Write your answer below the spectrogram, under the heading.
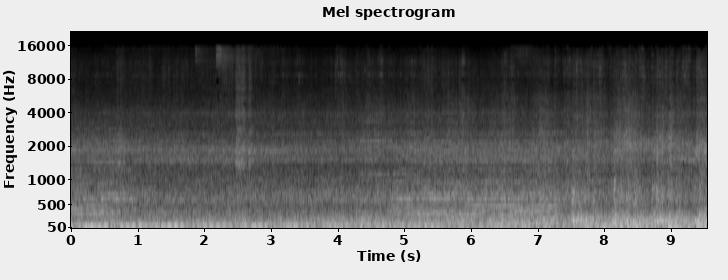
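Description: Long Conrail freight train rolling past with a steady low rumble. About five seconds in, a train horn sounds a held chord for about two seconds.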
